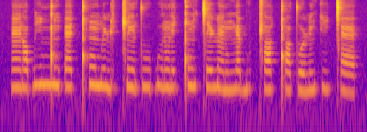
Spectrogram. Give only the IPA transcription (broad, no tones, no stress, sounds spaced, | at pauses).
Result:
æ̃ ɾ ɒ ɓ i ŋ͡ǃ ĩ ʔ æ ǃʰ õ b ẽ ɖ i ǁ ẽ t̪ u ɓ u ɾ õ ɾ e ǃ ũ ǀ e ɳ æ̃ ɾ ũ ŋ æ b u ǁ ɒ ǃ ɒ t̪ o ɳ ĩ k i ǀ æ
